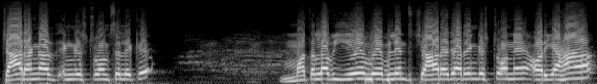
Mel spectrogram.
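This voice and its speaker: A male teacher, giving a lively classroom physics lecture and firing questions at his students. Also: very high-pitched, moderate pace, clean tone. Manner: lively, questioning students, mixing in Bhojpuri phrases.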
